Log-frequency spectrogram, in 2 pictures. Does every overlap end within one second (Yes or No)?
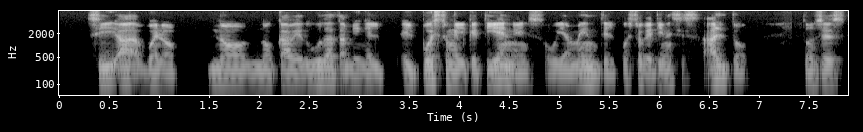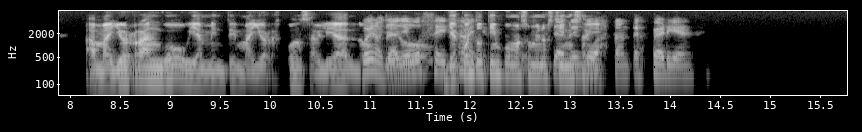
No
